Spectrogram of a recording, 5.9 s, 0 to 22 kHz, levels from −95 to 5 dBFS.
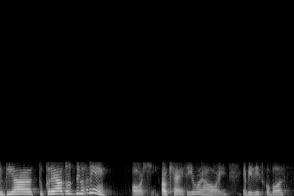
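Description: The speech sounds narrow and slightly rough throughout, with a faintly synthetic edge on the voice and no content below about 200 Hz or above about 3.6 kHz. That band and texture point to the G.729 codec, most likely the G.729A variant at 8 kbit/s. It rebuilds each frame from a vocal tract filter, a pitch predictor and a few pulses rather than the waveform itself, so the damage is plainly audible. Just after "του κρέατος", from 1.66 to 1.78 s, the sound is stretched out and fades and then recovers weakly. This is VoIP packet loss concealed by the speech codec. About 60 ms of audio went missing, which fits roughly three lost packets. The decoder repeated its last pitch and filter at falling gain, and because each frame builds on the previous one, the distortion carries on past the gap itself.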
